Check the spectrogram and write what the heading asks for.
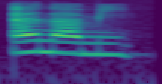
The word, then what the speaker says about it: un ami: The letter N of the word un becomes pronounced and the N sound gets transferred onto the word beginning with a vowel. So when the two words are read together, they would sound like an ami and not as un ami.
